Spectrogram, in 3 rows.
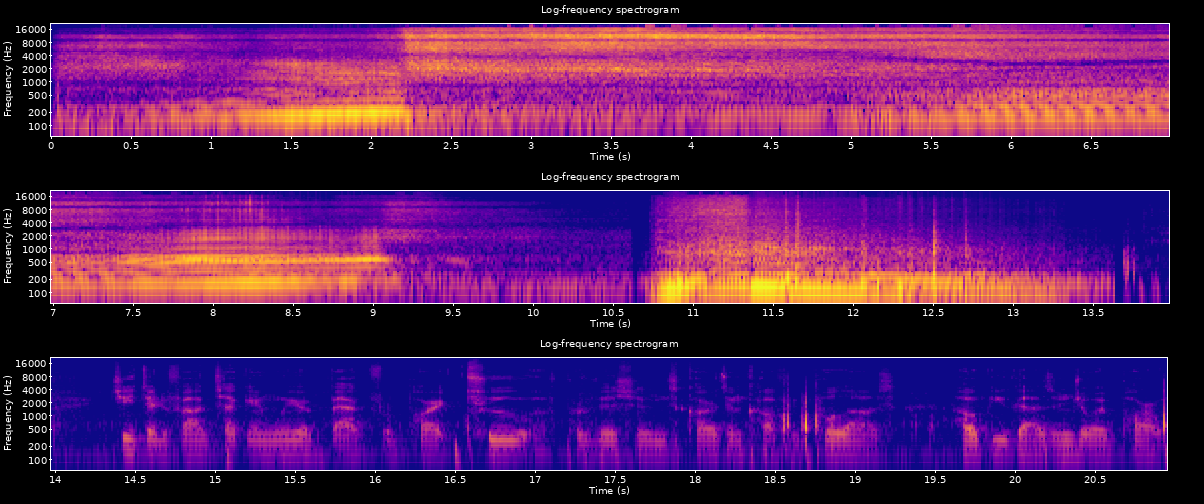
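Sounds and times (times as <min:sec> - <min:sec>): car passing by: 0:00.0 - 0:10.1
car engine accelerating: 0:00.0 - 0:13.7.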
